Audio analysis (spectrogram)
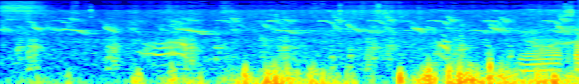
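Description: Chickens cluck and chatter as they file into their coop, a close mix of short soft clucks and brief higher calls, with a person speaking quietly in the background.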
